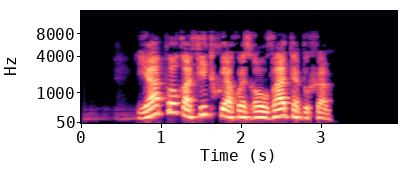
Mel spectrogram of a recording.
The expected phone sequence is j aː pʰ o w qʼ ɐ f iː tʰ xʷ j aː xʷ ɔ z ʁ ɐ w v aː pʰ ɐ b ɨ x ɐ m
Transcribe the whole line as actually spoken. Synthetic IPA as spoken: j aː pʰ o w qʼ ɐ f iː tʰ xʷ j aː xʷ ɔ z ʁ ɐ w v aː tʰ ɐ b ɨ x ɐ m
